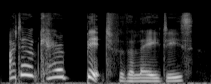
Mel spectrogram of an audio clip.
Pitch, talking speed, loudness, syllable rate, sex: 235 Hz, 225 wpm, -20 LUFS, 5.6 syllables/s, female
